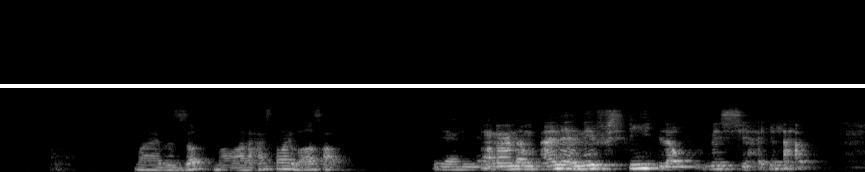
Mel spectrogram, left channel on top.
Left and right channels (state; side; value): silent; left; digital silence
